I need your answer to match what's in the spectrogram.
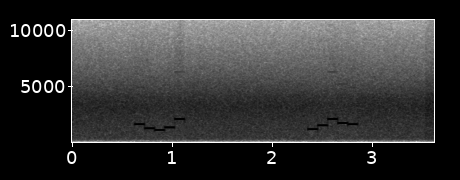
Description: Five-tone selective call (CCIR), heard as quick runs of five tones, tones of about 100 ms, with radio hiss and a squelch burst at the end. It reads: 73144 26687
